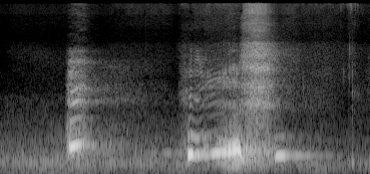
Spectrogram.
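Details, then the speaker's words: Adult at work with an allergic reaction, apparently to a co-worker's bathroom, amid night allergies: a short catch of breath, then a voiced, gasping sneeze trailing off, in a fit of repeated allergic sneezing. "I'm at work and I just got allergic to co-workers bathroom and I really need"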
